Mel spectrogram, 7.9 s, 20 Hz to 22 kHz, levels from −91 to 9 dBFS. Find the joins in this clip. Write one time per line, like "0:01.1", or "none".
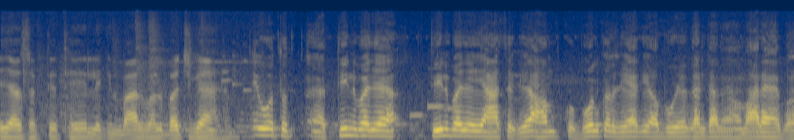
0:02.6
